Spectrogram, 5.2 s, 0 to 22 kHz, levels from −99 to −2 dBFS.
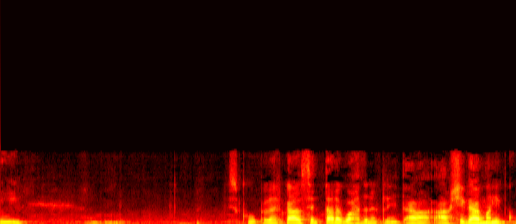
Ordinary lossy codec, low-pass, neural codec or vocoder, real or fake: MP3, 48 kbps; 7.2 kHz; codec, 16 kHz, 2 kbps, FreqCodec, larger model; fake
